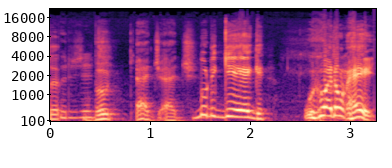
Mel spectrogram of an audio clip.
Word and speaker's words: Buttigieg: Is that how you pronounce it? Buttigieg. Boot edge.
